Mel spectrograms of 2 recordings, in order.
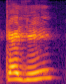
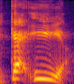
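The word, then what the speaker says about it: Cahir: C'est le Caillé, enfin, c'est Caïr. Ça s'écrit comme un cahier, mais sans le E. Donc, Caïr. Comme un cahier, mais sans le E, ça fait C-A-H-I-R.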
